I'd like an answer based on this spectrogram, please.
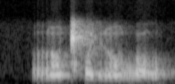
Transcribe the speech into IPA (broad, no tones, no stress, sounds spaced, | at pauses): r ɔ̃ ǁʰ o lʲ ð ũ lˠ ɦ u lˠ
